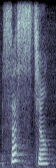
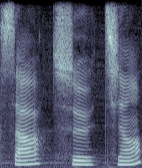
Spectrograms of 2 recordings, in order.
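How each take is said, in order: First: It is said fast with sounds run together. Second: Every syllable is said fully and carefully. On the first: "quand on parle vite, on le prononce" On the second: "on va l'écrire"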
